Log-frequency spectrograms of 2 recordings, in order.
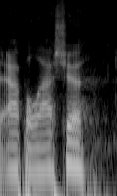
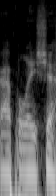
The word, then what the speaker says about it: Appalachia: century folklore comes from europe and appalachia or appalachia however you care to pronounce it and the the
